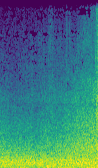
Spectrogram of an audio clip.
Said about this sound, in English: a huge piece of stone is sent flying through the air, crashing into where Ernest was, and continuing along, pulled by the howling winds.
